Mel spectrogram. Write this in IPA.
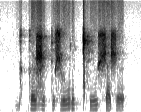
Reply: ɡəkəʐɪ kɪsɭuɾu ǀʰɪu̯ ʃaʃə

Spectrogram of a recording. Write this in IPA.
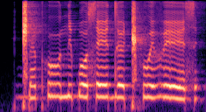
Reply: ɡ͡ǁɛpʰuːniɓo seːdɘːǁʰuɪ̯ veːs

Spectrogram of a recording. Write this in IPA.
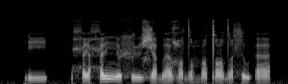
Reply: ɾi | ħeħɨnɵ ʂʉ ʑabaʁʷi dˤɵɦotˤedˤʉ suʔa

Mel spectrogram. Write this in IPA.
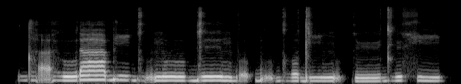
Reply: dʱa̰ ɦu ɾaːbiːɡʱṵnuː ɡɨːmbo̰ ɓṵɡʱodiːŋṵ kʉːdʱʉ xi

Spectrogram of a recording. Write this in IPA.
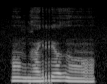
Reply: õɡə̃rʲo ðõ

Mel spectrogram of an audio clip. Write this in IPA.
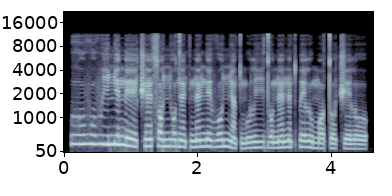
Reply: ɣu˦vu˦viː˦ɲe˦ neː˦˨t͡ʃɛ̃˦ sɔ˦ɲo˦dɛ̃˧k nɛ̃˦ŋe˧vo˦ ɲã˨t mu˧liː˧do˧ nɛ̃˦nɛ̃˦t pe˦lu˨mɔ˨ to˨t͡ʃe˨ lo˨

